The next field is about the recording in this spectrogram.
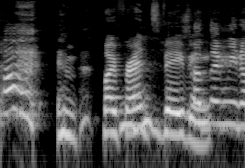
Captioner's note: laughing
